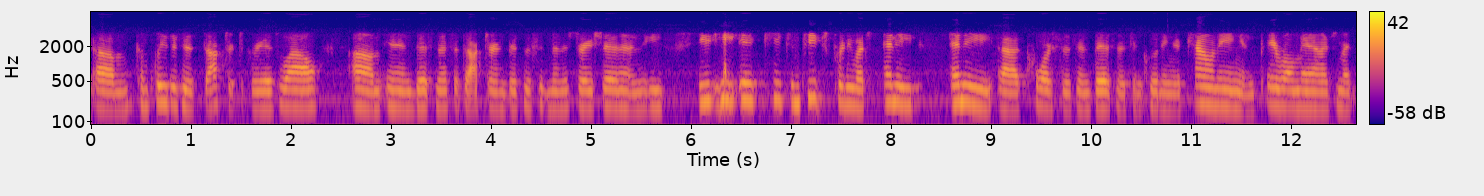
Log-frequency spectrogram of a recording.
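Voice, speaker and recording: A woman who serves as a college chancellor chats casually on a radio show, upbeat despite losing her voice, and fills her speech with lots of "ums." Her voice is lowish, and the audio quality is poor.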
